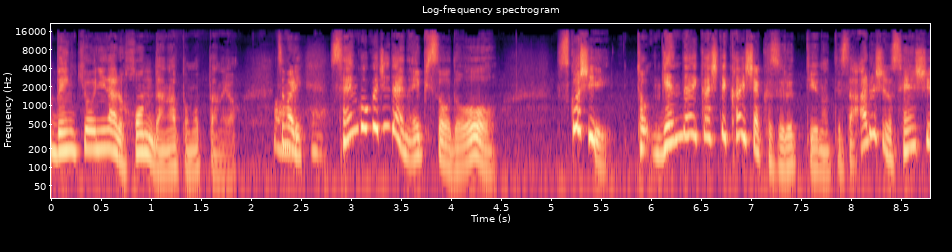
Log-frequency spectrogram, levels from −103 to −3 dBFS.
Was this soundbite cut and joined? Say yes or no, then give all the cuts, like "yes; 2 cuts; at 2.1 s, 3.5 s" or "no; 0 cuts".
no; 0 cuts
